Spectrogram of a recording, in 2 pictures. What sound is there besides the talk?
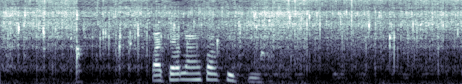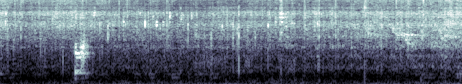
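frying onion, whole cumin and ginger in pan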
